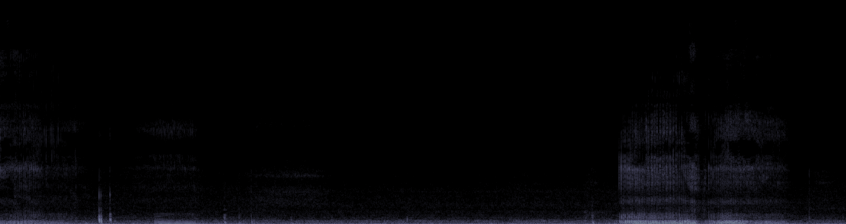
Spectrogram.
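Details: Sleeping dog snoozing: soft, irregular low rumbling snores with a louder snore burst near the end over a steady background hum; snoring.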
